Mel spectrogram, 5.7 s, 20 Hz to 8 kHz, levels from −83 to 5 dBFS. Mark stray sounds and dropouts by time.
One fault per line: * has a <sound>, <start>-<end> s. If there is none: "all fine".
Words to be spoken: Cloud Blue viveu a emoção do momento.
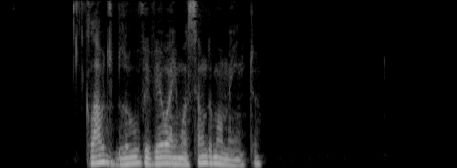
all fine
